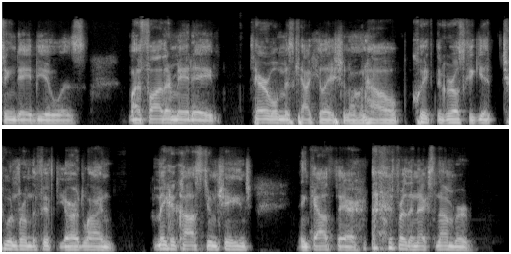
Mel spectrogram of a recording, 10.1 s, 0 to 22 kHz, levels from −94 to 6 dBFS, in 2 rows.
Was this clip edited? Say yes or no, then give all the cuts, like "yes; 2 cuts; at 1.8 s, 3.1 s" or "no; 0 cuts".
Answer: yes; 1 cut; at 8.1 s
